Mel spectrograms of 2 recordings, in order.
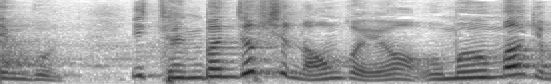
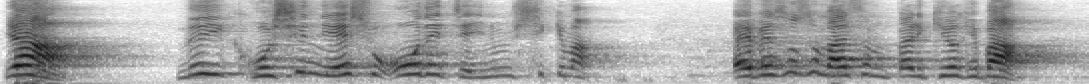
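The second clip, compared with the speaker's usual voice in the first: loud, higher, exasperated shout; angry yell; 5 semitones higher, 8 dB louder than usual. Retold or imitated. Mother yelling at her son to recall Ephesians, loud angry shout. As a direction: bark at him to remember the verse.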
